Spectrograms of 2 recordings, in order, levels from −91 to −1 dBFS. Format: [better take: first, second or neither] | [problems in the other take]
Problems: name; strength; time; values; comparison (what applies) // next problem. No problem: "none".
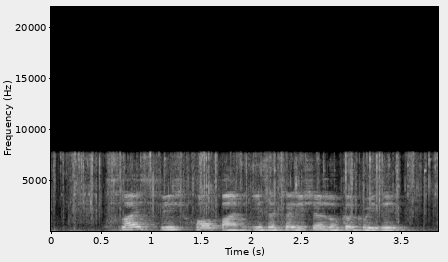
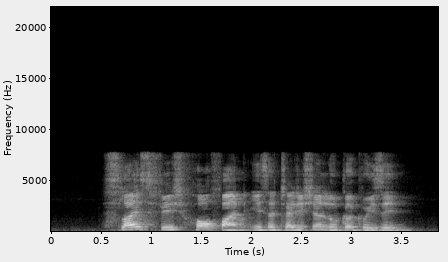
second | background sound (Keys jangling); 14 dB below the speech // room echo; dies away in 0.2 s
